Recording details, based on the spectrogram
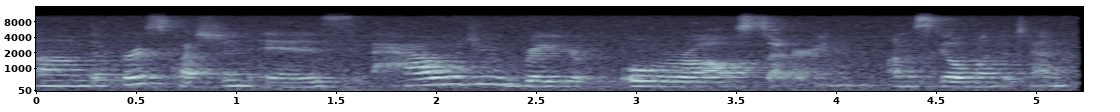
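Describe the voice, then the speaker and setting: A young woman with a fairly high voice asks structured intake questions as a trainee clinician. She is calm and measured, and acknowledges each answer with a quick "okay". The room is very echoey, with a steady hiss. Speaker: student clinician interviewing a client. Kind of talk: scripted clinical interview.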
